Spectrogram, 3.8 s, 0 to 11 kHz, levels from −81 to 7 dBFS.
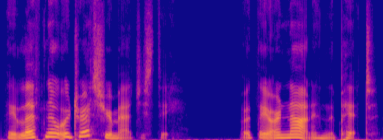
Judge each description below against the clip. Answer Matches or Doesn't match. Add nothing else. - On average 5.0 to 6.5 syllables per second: Matches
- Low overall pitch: Doesn't match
